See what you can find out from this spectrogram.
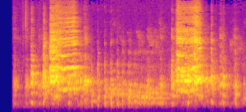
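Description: Domestic chickens clucking busily, with two loud, drawn-out crowing calls rising above the chatter, one early and one near the end. No one speaks.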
